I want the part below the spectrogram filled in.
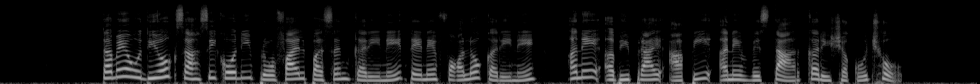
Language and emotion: Gujarati, neutral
